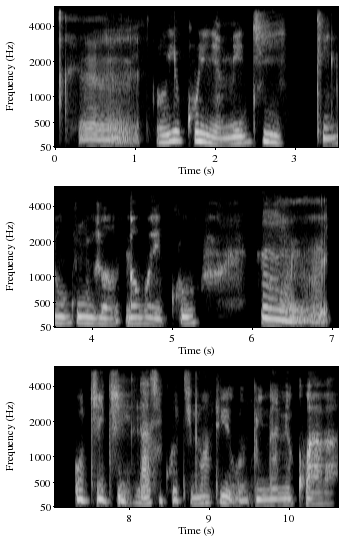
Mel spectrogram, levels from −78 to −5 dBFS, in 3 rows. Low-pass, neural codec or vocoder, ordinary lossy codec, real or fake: 5.4 kHz; codec, 32 kHz, 1.9 kbps, SNAC; Opus, 64 kbps; fake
